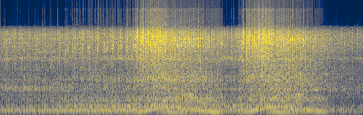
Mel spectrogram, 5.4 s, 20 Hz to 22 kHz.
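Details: Volvo 850 after owner replaced the cylinder head following a timing belt break: uneven, stumbling beat with sharp puffing as revs climb and fall, down on power; misfire and exhaust leak, exhaust cam timing off a tooth suspected, not confirmed.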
